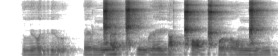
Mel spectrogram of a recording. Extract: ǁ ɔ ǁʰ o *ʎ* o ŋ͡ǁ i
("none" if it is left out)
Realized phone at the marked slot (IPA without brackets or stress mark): ɭ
